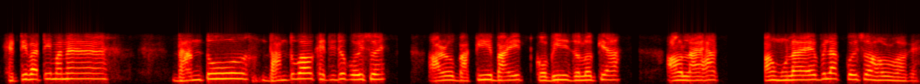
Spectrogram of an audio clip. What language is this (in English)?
Assamese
